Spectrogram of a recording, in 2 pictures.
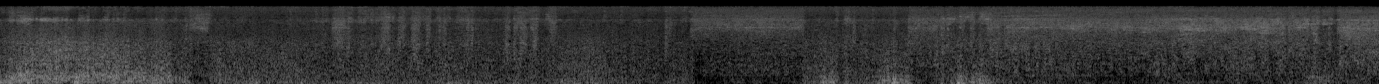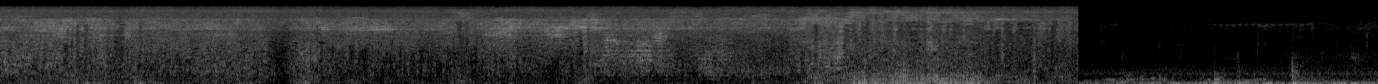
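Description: Compressed-air dust-blower guns on coiled hoses hissing as they blow dust off hiking shoes and clothes, the hiss rising and falling in strength. It stops abruptly near the end.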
